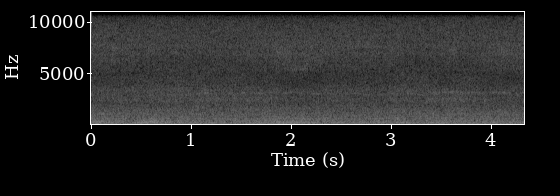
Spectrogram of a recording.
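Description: A low, steady rumble of thunder outside rolls on throughout, soft, with no voices and only gentle swells in loudness.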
